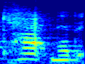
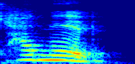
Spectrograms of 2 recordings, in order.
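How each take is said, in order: First: It sounds like the English word catnip. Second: It sounds like Korean kkaennip, ending in nib. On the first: The speaker calls it wrong. "It's not catnip" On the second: The speaker calls it right. "It's catnip. Nib"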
